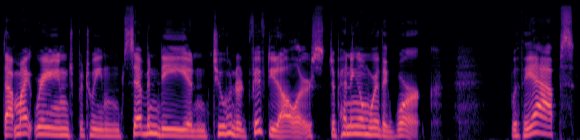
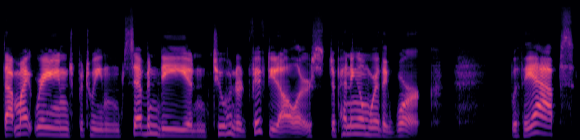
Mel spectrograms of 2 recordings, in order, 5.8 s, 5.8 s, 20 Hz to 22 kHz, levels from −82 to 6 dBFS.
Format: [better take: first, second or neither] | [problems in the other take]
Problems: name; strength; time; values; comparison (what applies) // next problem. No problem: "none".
first | thin; very; fading below 600 Hz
